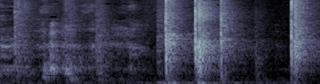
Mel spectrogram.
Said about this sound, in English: That was supposed to be like the drum roll thing, but like I didn't know what to do it on, so I just clapped my hands.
